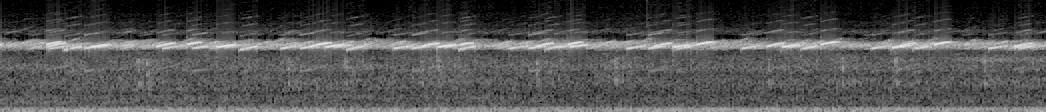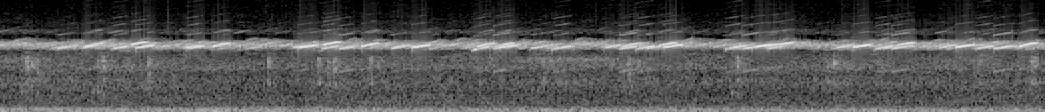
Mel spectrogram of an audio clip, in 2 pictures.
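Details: Spring dusk chorus of frogs in Ontario, Canada, with many high-pitched peeping notes overlapping into a steady shrill wall of sound. Individual calls pulse roughly once a second above a soft low background hum.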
